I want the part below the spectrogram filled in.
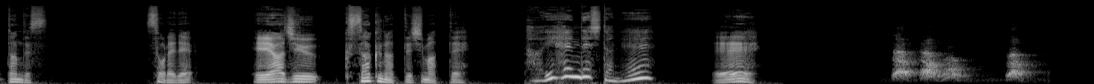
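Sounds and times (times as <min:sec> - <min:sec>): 
speech: 0:00.1 - 0:00.6, 0:01.5 - 0:07.6
dog barking from the floor above in an apartment building: 0:08.9 - 0:10.5.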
